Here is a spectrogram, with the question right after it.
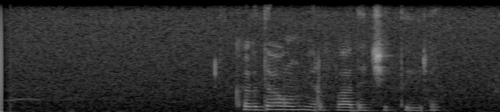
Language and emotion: Russian, sad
